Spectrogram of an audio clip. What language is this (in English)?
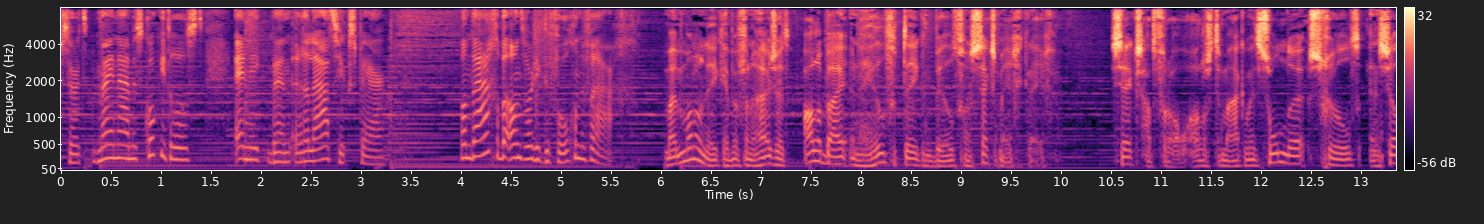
Dutch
